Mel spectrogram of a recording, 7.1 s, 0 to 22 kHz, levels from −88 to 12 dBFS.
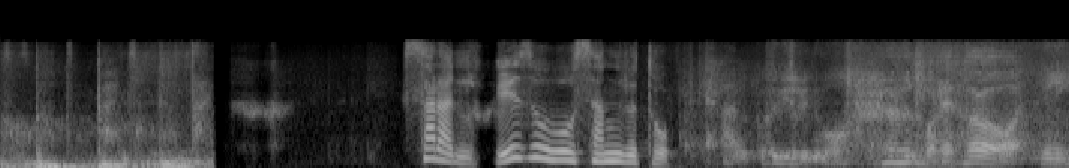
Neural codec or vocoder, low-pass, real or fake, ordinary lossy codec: codec, 16 kHz, 1 kbps, X-Codec, HuBERT features, trained on LibriSpeech; none; fake; none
